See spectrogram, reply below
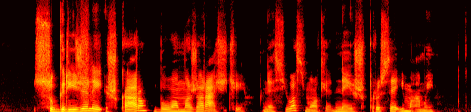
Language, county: Lithuanian, Telšiai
